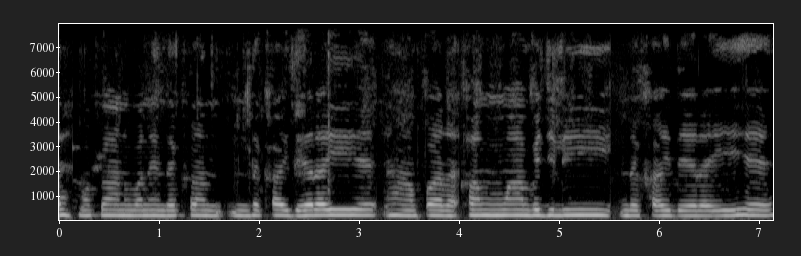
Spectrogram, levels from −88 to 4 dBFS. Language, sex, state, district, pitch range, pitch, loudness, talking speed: Hindi, female, Chhattisgarh, Korba, 210-225 Hz, 220 Hz, -30 LUFS, 120 wpm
